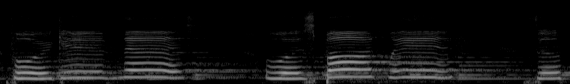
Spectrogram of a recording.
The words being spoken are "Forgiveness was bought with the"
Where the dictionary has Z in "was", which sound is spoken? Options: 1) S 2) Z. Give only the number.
2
